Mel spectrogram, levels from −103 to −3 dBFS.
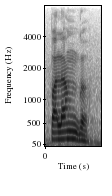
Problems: constant background noise, low volume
